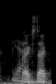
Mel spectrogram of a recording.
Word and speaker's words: Reichstag: Do you know about Nazi Germany, The burning of the how do you pronounce it, Reichstag? The Reichstag, yeah.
